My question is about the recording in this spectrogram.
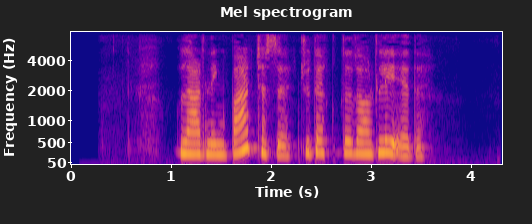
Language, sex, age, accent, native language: Uzbek, female, 19-29, Farg'ona, Uzbek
